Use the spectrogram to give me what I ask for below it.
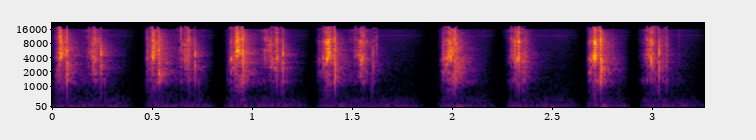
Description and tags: wire snippers
A few empty snips from a small wire cutter.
